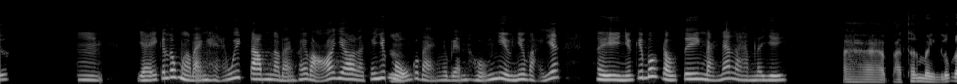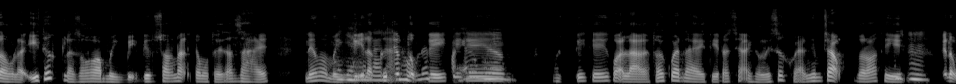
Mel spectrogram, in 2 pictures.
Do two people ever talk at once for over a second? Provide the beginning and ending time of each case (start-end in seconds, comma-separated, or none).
12.9-14.6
